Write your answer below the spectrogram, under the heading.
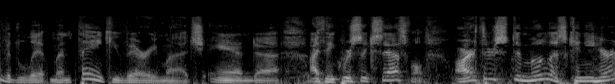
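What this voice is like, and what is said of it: Usual voice. Nothing is said of it.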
